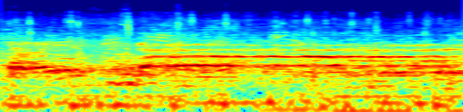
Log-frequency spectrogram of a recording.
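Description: An amplified voice over a public-address loudspeaker, with the hubbub of a large crowd beneath it.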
